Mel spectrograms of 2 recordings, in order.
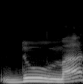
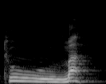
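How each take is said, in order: First: The word begins with a voiced d sound. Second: The word begins with a voiceless t sound. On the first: The speaker calls it wrong. "c'est pas dou" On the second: The speaker calls it right. "c'est touma"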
